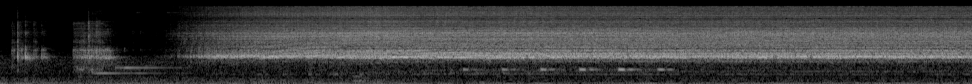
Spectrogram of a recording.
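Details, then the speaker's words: Nintendo Wii U disc drive: steady harsh grinding rasp with fast ticking, about four a second, while the disc spins, giving an invalid-disc error. It persists after hair was cleared from the motor. Yoke arm found misaligned and rubbing over the motor. "yeah it still sounds awful it seemed to have spun longer for some reason but it still sounds awful still invalid disk"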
